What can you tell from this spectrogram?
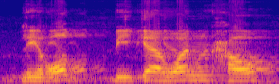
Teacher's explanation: اس کاف کو کھینچنا بھی نہیں ہے اور موٹا بھی نہیں کرنا، باریک پڑھنا ہے جلدی سے ، لربک وانحر، یہ واو نون کے ساتھ مل رہا ہے،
